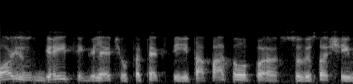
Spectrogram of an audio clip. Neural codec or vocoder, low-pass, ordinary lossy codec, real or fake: vocoder, 44.1 kHz, 128 mel bands, Pupu-Vocoder; 14.4 kHz; Opus, 24 kbps; fake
